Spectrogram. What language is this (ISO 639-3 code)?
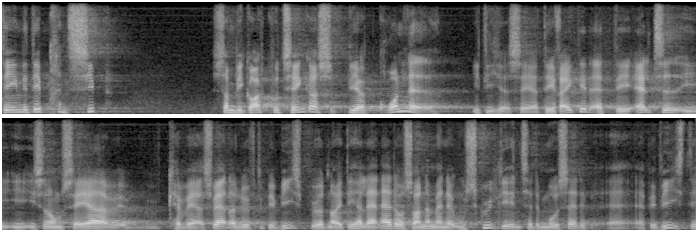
dan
